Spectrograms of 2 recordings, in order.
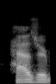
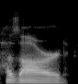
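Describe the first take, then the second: First: It is pronounced the ordinary English way. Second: It is pronounced in an altered, unusual way. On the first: This is the everyday word. "even though it's Hazard" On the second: This is how the show names it. "that's how they pronounce it"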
